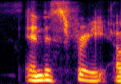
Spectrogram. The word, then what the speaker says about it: Innisfree: is that how it said? – Innisfree, okay. – It's there's an H in there, so you pronounce the whole thing Innisfree.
